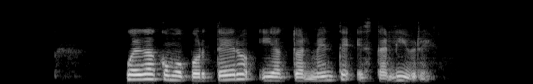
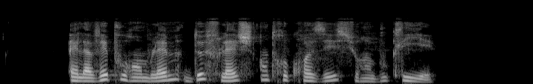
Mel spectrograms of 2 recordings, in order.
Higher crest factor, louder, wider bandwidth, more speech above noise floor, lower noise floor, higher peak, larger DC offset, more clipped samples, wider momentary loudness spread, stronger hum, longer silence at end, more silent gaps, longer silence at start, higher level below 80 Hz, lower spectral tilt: about the same, 18 dB vs 20 dB; first, -18 LUFS vs -25 LUFS; second, 7.6 kHz vs 9.6 kHz; second, 41 dB vs 58 dB; second, -58 dBFS vs -83 dBFS; first, -2 dBFS vs -6 dBFS; neither; neither; about the same, 11 LU vs 10 LU; neither; about the same, 1.05 s vs 1 s; neither; first, 1.25 s vs 0.7 s; second, -76 dBFS vs -70 dBFS; first, -6.5 dB/octave vs -4 dB/octave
